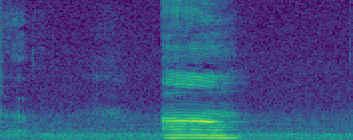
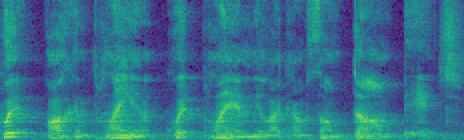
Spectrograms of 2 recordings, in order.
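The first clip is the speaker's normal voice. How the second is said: harsh, angry smoker's voice. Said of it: "I hate doing Angela's voice".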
